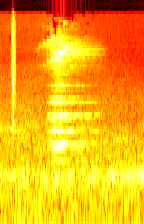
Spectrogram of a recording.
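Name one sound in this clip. A bright magical chime twinkles briefly.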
